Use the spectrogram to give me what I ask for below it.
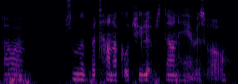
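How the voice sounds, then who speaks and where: A woman chatting casually as she walks around her garden, relaxed and full of ums. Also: fairly low pitch, a little fast, vocal fry, slight background noise. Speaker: gardening vlogger. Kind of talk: casual garden tour narration. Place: outdoors in a garden.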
